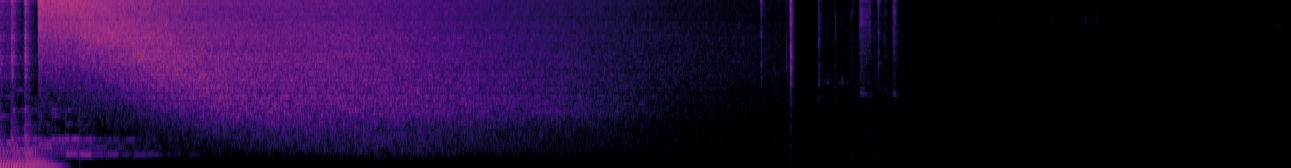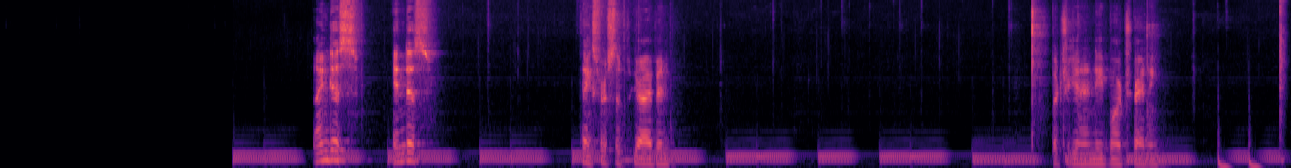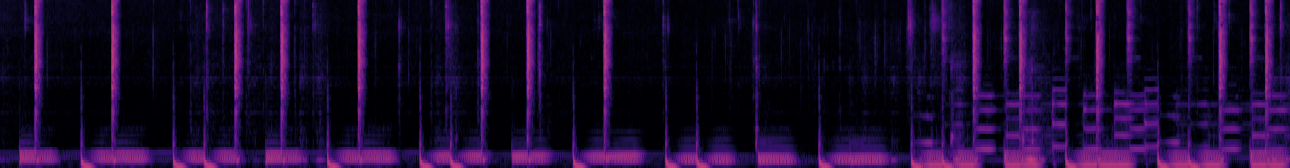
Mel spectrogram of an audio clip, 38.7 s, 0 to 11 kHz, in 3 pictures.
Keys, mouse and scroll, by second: 0.1 click, 0.6-1.8 middle drag, 2.2 middle click, 3.2-4.2 middle drag, 4.6 middle click, 5.6 middle click, 6.0 Tab, 6.3 middle click, 7.2 alt+z, 7.4 middle click, 7.9 middle click, 12.7 middle click, 13.4 middle click, 14.7 middle click, 15.4 shift+middle click, 16.2 middle click, 20.5 2, 21.0 middle click, 21.3 middle click, 21.8 middle click, 22.7 middle click, 24.1 alt+click, 24.7 q, 26.0 click, 27.6 middle click, 28.2 middle click, 28.7 middle click, 30.0 middle click, 31.1 3, 31.7 click, 33.1 shift+click, 34.0 ctrl+z, 34.3 middle click, 35.1 shift+click, 35.9 x, 37.1 click, 37.6 middle click, 37.9 click, 38.4 middle click.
